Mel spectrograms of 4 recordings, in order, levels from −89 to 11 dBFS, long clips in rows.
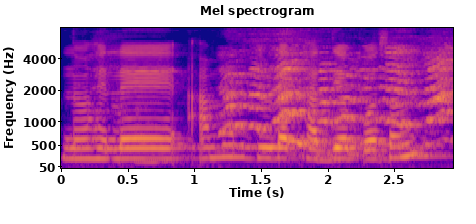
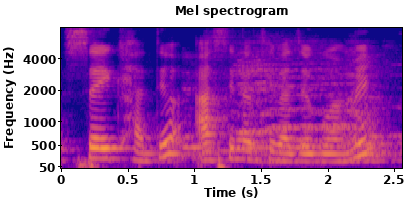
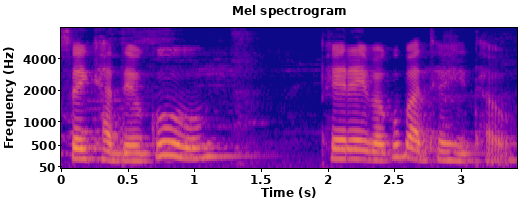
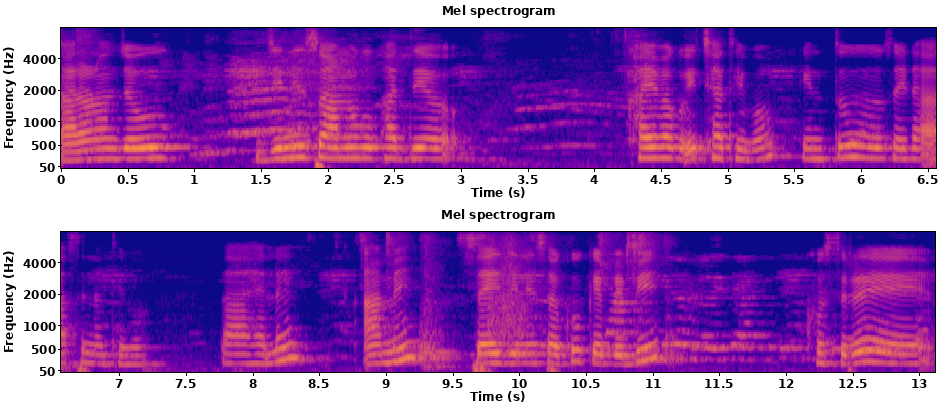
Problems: constant background noise, continuous background conversations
